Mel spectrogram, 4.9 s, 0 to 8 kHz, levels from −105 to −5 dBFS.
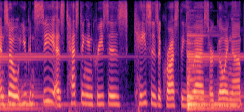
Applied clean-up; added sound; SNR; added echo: none; Piano; 5 dB; none.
